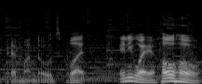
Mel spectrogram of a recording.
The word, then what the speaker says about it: Ho-Oh: But anyway, Ho-Oh, I call her Ho-Oh because Pokemon. I know you guys are pronouncing it Ho-Ho. Ho-Ho.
